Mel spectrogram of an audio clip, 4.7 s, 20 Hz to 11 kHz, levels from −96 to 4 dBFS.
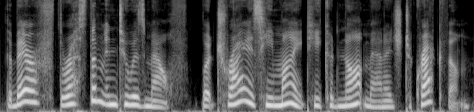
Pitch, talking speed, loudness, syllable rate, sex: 240 Hz, 240 wpm, -17 LUFS, 4.9 syllables/s, female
